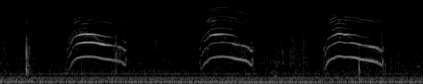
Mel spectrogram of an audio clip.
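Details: Baby kittens looking for and calling their mother: three arched meows, rising then falling with bright harmonics, about one every 1.3 seconds, over a steady low hum.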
